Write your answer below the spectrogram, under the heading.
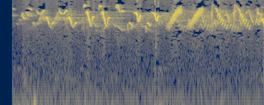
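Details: Indigo bunting singing: a bright, high, rapid series of sweeping whistled notes, paired and slurred up and down, delivered continuously over faint background noise.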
